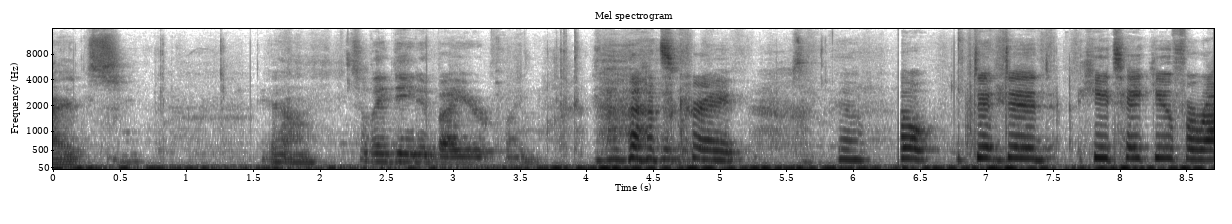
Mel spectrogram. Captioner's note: whispers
